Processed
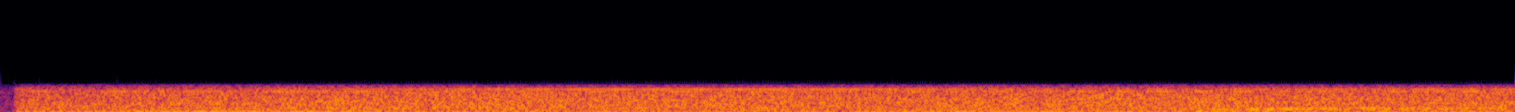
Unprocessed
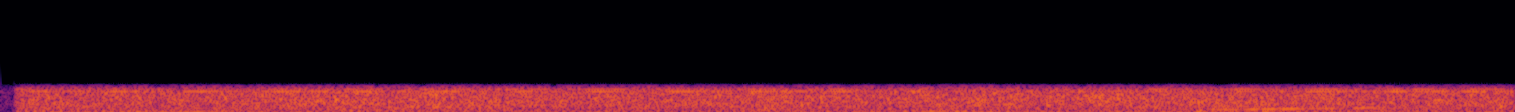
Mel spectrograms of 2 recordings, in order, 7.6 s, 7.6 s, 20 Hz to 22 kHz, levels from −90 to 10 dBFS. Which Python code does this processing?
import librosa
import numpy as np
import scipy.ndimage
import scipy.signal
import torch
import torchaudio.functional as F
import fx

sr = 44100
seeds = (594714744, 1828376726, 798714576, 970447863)

p1 = fx.tilt_eq(x, sr, slope=-2.5)
p2 = p1 + fx.echo_heads(p1, sr, ms=194, heads='first and third', feedback_pct=66, wet_db=-6.0, dry=0)
y = F.gain(torch.from_numpy(p2), 4.0).numpy()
